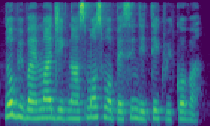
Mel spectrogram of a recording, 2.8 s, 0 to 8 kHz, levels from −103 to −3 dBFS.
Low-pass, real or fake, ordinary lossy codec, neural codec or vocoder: 7.2 kHz; real; none; none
